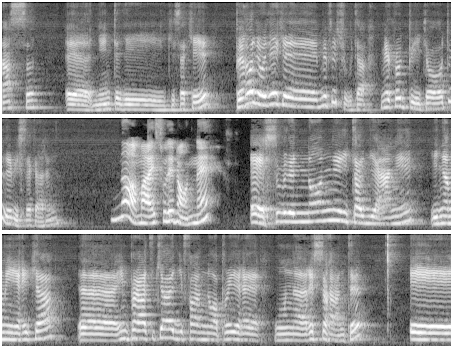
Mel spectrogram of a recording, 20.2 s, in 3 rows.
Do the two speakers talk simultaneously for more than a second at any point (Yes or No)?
No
